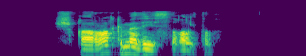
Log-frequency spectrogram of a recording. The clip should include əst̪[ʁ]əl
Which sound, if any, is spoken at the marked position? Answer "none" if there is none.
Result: ʁ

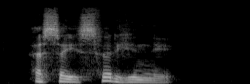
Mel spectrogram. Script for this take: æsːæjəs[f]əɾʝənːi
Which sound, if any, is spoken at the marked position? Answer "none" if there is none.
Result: f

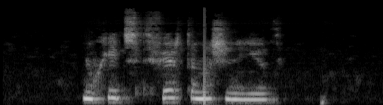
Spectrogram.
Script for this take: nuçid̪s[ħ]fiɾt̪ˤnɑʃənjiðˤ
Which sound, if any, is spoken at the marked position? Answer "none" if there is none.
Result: θ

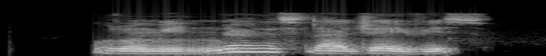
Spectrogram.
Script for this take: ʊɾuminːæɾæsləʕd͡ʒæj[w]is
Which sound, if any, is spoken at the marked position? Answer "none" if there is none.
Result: v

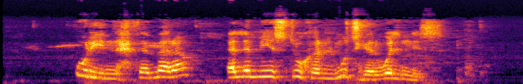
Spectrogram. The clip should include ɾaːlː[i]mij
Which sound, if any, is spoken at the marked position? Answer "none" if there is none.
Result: æ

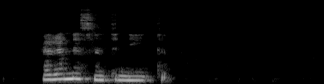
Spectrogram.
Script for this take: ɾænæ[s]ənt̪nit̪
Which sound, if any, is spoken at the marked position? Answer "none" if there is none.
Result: s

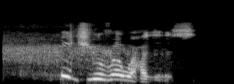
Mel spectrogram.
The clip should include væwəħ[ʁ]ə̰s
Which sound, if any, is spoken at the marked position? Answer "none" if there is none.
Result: ð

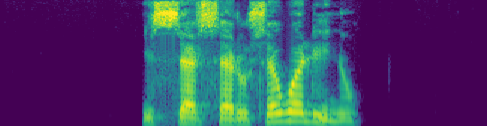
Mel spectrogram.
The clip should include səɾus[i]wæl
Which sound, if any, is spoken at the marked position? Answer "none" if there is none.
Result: æ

